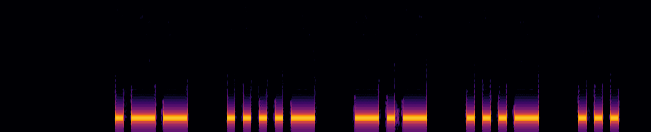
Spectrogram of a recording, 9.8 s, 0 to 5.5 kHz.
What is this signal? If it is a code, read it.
Morse code, heard as a keyed tone, about 10 wpm, spaced as for 8 wpm, 600 Hz. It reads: W4KVS
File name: Callsigns-10-8wpm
